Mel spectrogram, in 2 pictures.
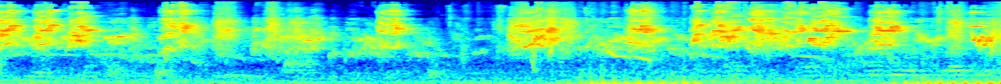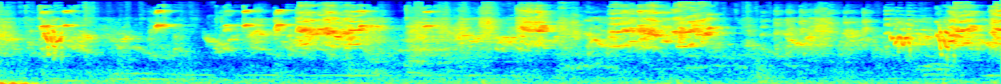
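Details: Budgerigars kept for breeding chatter nonstop, many birds overlapping in buzzy, scratchy squawks and chirps, with a few low thumps.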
